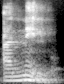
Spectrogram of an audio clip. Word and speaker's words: anhelo: O anhelo. Primero es A, luego es NHE y la O, anhelo, ¿ok? Porque en este caso la H no aporta sonido, ¿ok?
